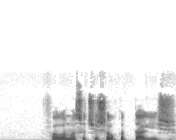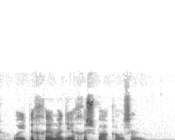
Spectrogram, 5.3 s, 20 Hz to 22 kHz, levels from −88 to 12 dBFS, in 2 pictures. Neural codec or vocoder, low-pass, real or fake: none; 10.8 kHz; real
